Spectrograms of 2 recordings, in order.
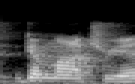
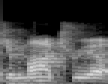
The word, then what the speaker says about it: Gematria: So the subject is Gematria. That's the proper way to say the word. People who follow me hear me say it. That's what I said. Gematria all the time because that's the way I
